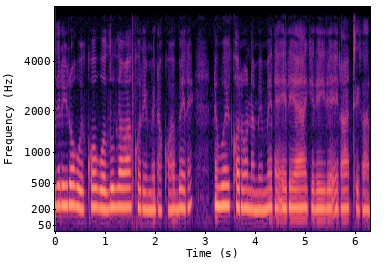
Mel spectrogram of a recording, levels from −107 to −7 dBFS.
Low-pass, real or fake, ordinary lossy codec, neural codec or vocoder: 7.2 kHz; real; none; none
